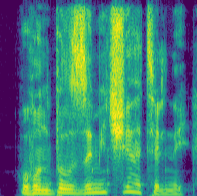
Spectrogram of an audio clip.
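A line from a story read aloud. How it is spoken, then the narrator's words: Exclaimed. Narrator (Russian): воскликнула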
